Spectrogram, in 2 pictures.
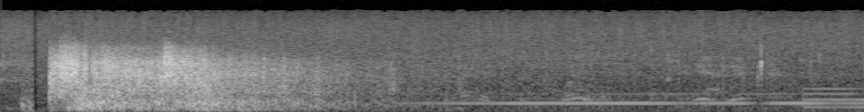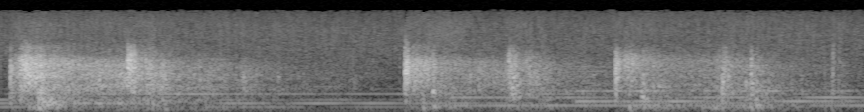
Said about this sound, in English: Ricochet bullets bouncing off the top of the building.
